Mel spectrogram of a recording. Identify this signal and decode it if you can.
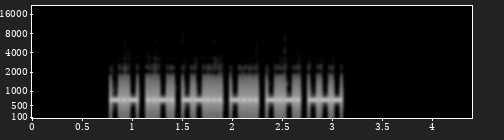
Morse code, heard as a keyed tone, about 40 wpm, 700 Hz. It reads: KF7BCO
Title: USA Call Signs 40wpm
